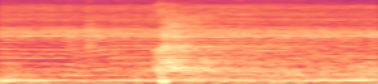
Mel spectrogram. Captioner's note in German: Stöhnen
